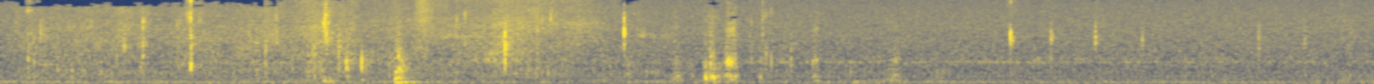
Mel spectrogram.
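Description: A cat chews and smacks on food close by.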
